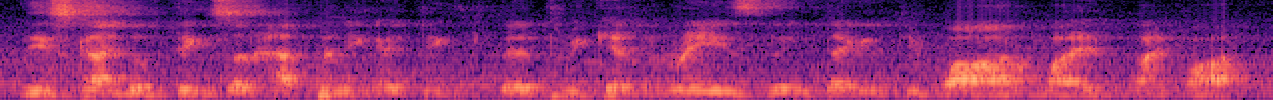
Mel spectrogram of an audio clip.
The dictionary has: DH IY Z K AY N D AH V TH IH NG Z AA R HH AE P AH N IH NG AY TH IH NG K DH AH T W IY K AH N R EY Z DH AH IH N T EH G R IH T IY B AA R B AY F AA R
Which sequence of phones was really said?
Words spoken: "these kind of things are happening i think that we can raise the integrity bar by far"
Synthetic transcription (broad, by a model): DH IY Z K AY N D AH V T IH NG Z AA R HH AE P AH N IH NG AY T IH NG K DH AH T W IY K AH N R EY Z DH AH IH N T EH G R IH T IY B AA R B AY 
